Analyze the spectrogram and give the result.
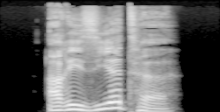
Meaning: inflection of arisieren: 1. first/third-person singular preterite 2. first/third-person singular subjunctive II
- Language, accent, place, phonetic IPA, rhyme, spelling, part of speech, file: German, Germany, Berlin, [aʁiˈziːɐ̯tə], -iːɐ̯tə, arisierte, adjective / verb, De-arisierte.ogg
